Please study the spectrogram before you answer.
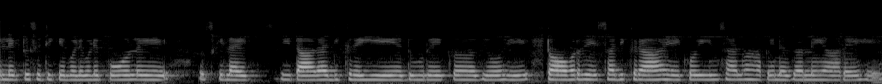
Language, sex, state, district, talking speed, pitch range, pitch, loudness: Hindi, female, Uttar Pradesh, Jalaun, 210 wpm, 210-220 Hz, 215 Hz, -28 LUFS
